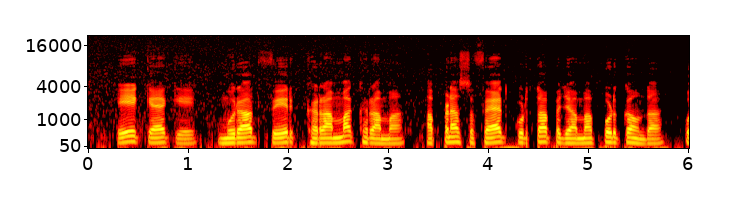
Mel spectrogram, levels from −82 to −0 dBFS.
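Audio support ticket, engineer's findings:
Overdone noise removal, present throughout the speech. Background dropped, breaking up into twinkling specks. Noise reduction stage set too strong: bands near its noise estimate cut hard or off, quiet voice detail removed with them.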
